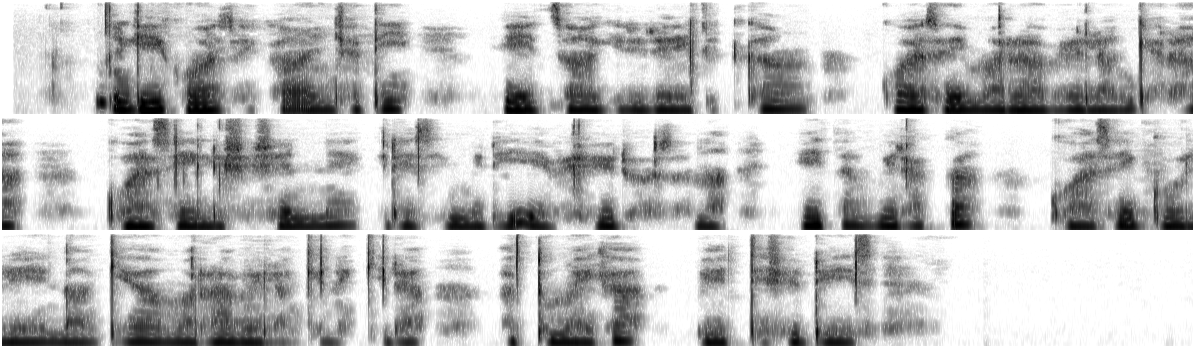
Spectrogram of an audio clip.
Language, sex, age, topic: Gamo, female, 18-24, government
